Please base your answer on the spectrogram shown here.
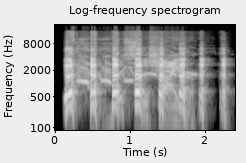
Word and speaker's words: Worcestershire: Or was it Worcestershire sauce?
